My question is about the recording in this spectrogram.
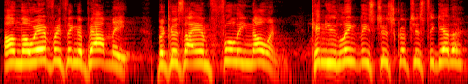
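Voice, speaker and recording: A man in his thirties preaching a sermon on a large church stage into a handheld mic, swinging between hushed passages and shouted peaks. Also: very high voice, fairly even intonation, normal speed. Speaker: pastor. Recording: long hall reverb.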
